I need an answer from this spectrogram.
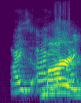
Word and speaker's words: Mari: Did I pronounce it correctly? I think I got that's Mala, right? Mari. Mari.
